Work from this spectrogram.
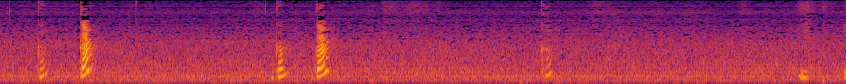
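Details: Chihuahua looking guilty after eating tissues, giving short, steeply rising whines near one and four seconds, each sweeping upward with bright overtones, with fainter single whimpers around three and a half, seven and ten seconds in a quiet small room.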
